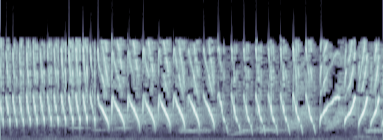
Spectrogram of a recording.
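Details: Canary song played to get lazy canaries singing: a fast buzzy trill of repeated short notes gives way to loud looping, curved whistled sweeps in quick succession, then a mixed rapid warble.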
